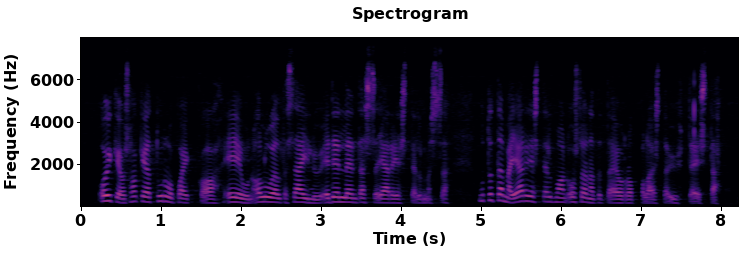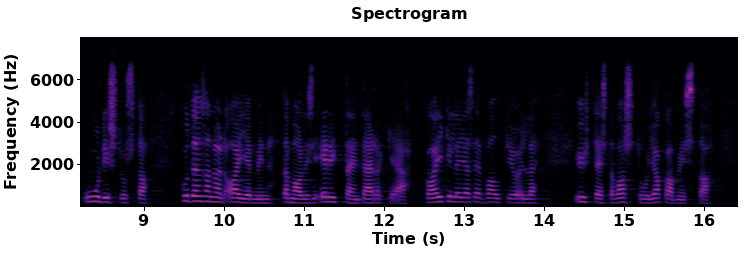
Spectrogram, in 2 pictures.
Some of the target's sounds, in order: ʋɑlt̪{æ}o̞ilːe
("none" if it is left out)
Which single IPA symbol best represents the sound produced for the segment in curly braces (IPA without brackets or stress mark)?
i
